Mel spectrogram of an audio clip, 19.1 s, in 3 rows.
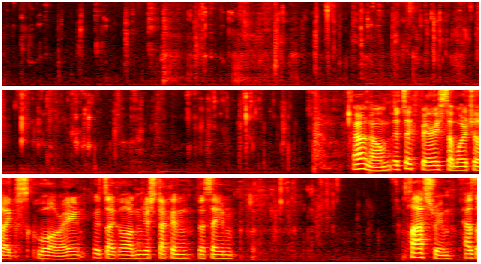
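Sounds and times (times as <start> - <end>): chewing prawn with shell: 0.0 - 11.1, 15.8 - 18.2.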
